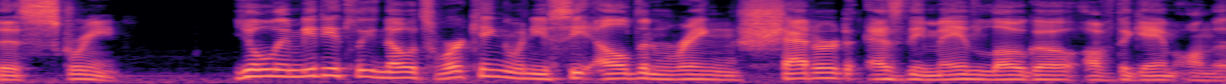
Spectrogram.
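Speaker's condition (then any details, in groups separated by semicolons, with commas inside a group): No condition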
